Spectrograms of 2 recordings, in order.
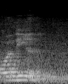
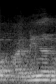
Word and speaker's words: onion: ऑनियन। नहीं, ऑनियन नहीं होता, वो अनियन होता है।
